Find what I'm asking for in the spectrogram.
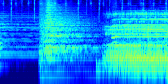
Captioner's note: growling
